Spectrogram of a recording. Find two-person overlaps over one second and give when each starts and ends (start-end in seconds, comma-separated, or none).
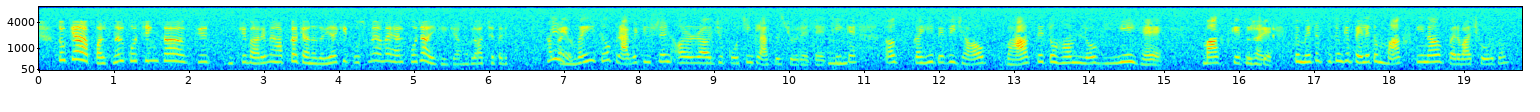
none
